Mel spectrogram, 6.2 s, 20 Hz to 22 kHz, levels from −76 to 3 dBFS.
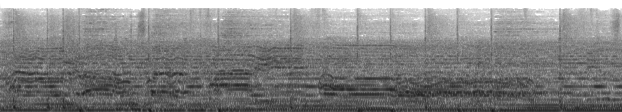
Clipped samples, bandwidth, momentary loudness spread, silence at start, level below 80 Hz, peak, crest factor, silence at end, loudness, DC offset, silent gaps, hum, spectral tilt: under 0.1%; 16.5 kHz; 2 LU; 0 s; -24 dBFS; 0 dBFS; 10 dB; 0 s; -9 LUFS; under 0.1%; none; none; -4.5 dB/octave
